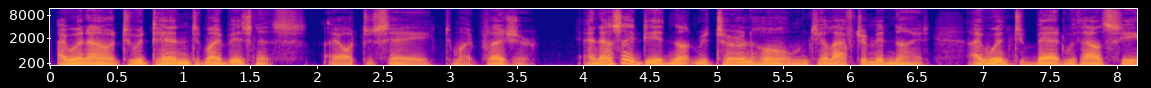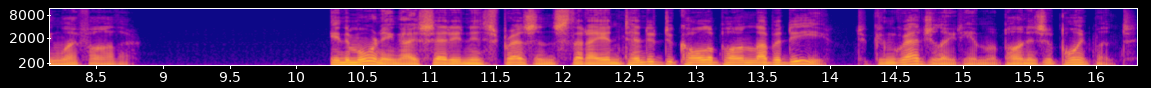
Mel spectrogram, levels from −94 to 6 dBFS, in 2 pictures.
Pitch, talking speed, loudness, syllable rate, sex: 105 Hz, 200 wpm, -18 LUFS, 5.3 syllables/s, male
